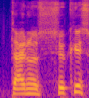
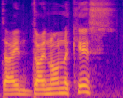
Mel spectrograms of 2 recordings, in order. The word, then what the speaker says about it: Deinonychus: So these Dinosuchus, what you want to pronounce these guys, Deinonychus.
